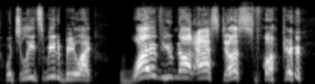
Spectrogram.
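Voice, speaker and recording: A young man with a high, bright voice hosts a casual comedy podcast. He talks in an animated, joking way and swears freely. The sound is close and dry. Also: measured pace, no echo. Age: young adult. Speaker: podcast co-host. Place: bedroom-like room at home, video call.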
